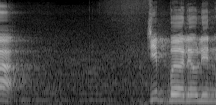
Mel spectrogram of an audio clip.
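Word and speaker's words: gibberellin: อัน แรก ก่อน ครับ อัน นี้ อ่าน ว่า จิ๊บ เบอร์ลิน ครับ ชื่อ ย่อ คือ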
